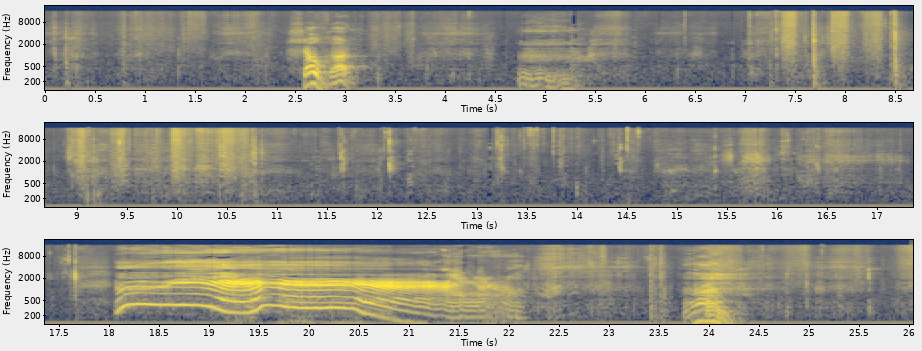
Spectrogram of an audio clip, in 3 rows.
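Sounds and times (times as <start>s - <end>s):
person crunching crust: 7.0s - 18.1s
dog howling: 18.1s - 22.2s.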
